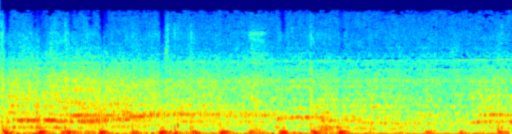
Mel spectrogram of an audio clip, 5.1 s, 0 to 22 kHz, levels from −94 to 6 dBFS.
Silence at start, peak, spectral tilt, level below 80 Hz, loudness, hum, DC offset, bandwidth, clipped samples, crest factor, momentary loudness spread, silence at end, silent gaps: 0 s; -2 dBFS; -7.5 dB/octave; -14 dBFS; -14 LUFS; none; 9%; 12.5 kHz; under 0.1%; 10 dB; 11 LU; 0 s; none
